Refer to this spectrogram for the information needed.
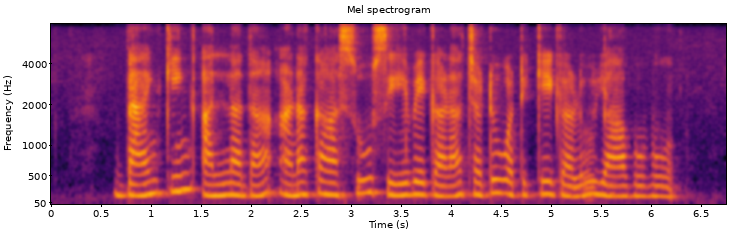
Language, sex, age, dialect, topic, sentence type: Kannada, female, 31-35, Mysore Kannada, banking, question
